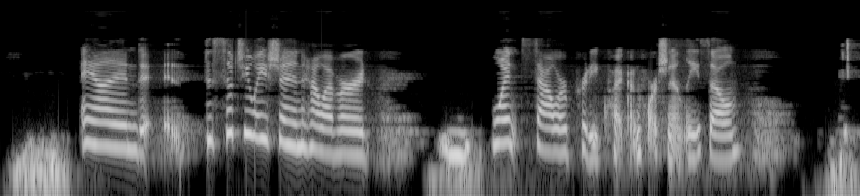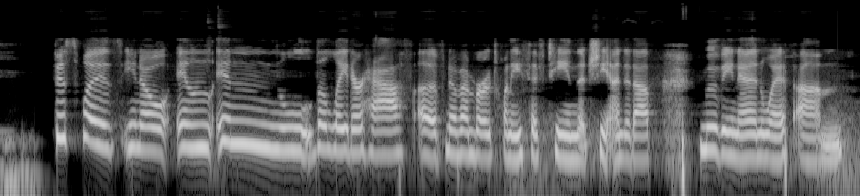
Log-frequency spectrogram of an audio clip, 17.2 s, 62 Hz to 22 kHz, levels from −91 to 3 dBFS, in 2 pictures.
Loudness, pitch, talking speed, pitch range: -21 LUFS, 245 Hz, 110 wpm, 210-285 Hz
